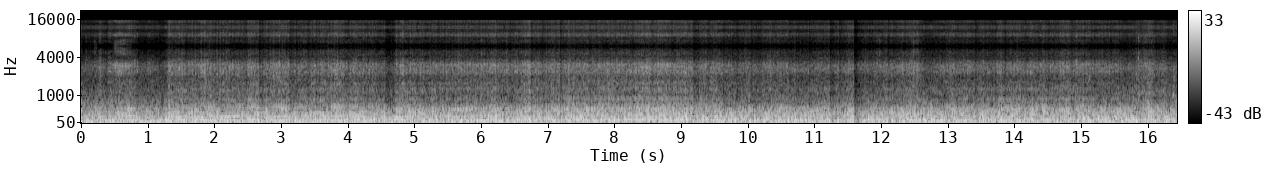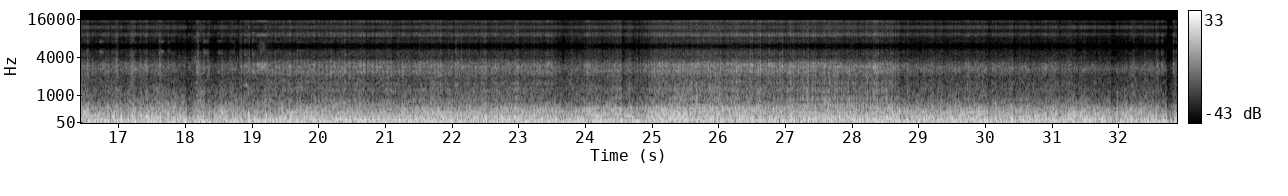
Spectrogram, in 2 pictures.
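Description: Rally car's engine running hard over a dirt course, its note rising and falling as the car speeds up and slows, with brief dips about twelve and eighteen seconds in. Road and wind noise on the hood-mounted camera run under it throughout.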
